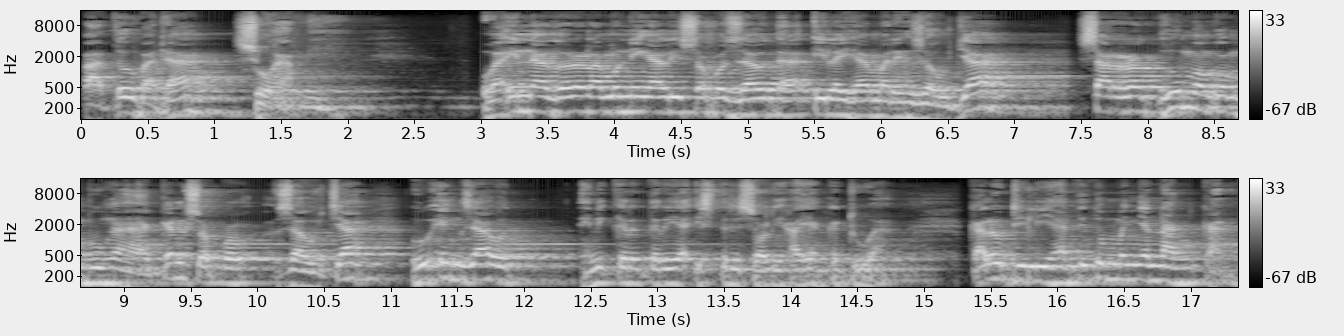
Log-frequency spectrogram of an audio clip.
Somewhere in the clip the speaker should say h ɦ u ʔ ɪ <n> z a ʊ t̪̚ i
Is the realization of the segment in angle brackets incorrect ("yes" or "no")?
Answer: yes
